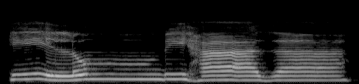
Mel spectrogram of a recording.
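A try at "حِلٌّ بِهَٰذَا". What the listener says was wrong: Nah, hi-nya jangan dipanjangkan, langsung aja. Hilum bihadza.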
